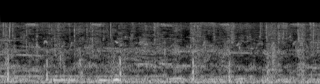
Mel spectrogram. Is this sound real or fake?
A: fake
